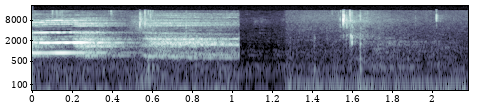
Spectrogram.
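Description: A rooster crowing: one call, held on a steady pitch at first and then rougher, cut off suddenly about a second in.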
